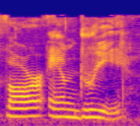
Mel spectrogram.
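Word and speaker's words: Verendrye: It's actually pronounced Varendry. – Varendry. – That was the French pronunciation.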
